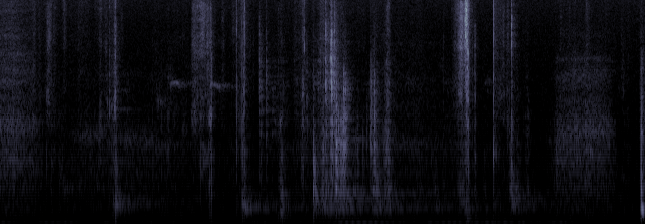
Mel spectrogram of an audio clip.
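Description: Faint handling of a tarot deck: cards being shuffled and set down on a wooden table, heard as a few soft scuffs and light clicks, with one sharper click near the end. Otherwise near silence.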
